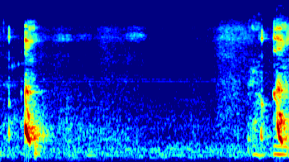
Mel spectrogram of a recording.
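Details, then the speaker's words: Hiccups alongside an itchy left ear: short, sharp, abrupt vocal catches separated by quiet breathing. "Got the hiccups too, right? Yeah."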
